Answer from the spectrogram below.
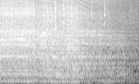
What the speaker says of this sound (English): I'm going to head over to my mixer and get that started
